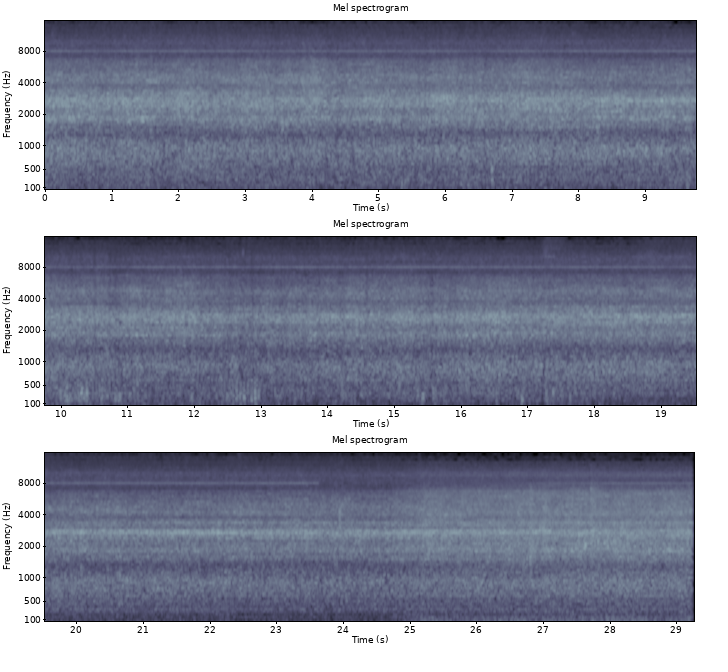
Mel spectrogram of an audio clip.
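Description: Intermodal freight train with double-stacked container cars rolling steadily past, its steel wheels running on the rail. A few louder knocks come from the cars around ten to thirteen seconds in.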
